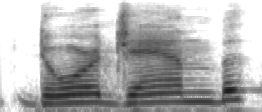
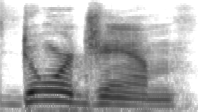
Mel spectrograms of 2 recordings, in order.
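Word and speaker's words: doorjamb: The B at the end is silent. So instead of door jam, okay, it's door jam. Door jam.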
